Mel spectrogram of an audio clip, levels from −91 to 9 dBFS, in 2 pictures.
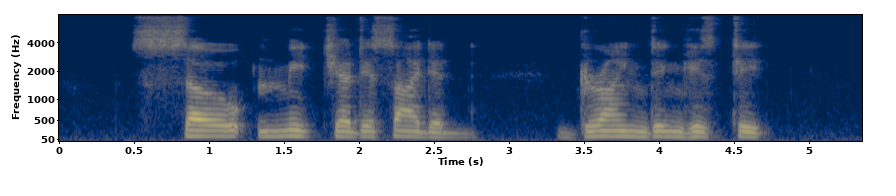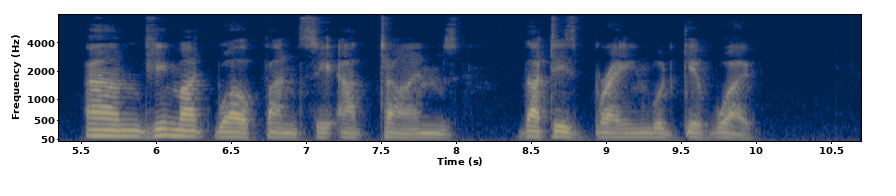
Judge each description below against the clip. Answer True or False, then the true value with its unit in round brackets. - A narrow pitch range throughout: False (3.5 semitones)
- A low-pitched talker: True (115 Hz)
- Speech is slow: True (105 wpm)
